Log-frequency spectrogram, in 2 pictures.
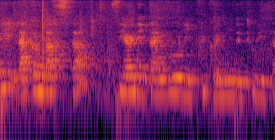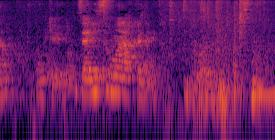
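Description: A young woman speaks calmly into a microphone in a room.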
